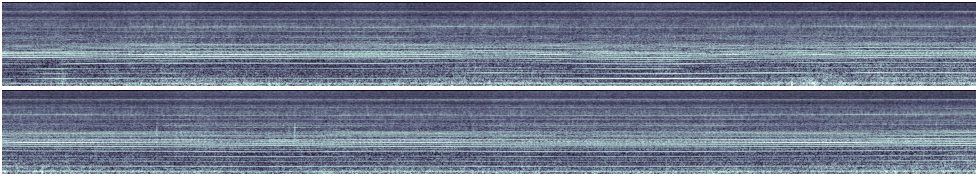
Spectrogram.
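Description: A model aircraft's motor and propeller, heard through its onboard camera: a steady, many-toned whine over a rush of wind, its pitch wavering a little as it flies.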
